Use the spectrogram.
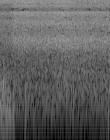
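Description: Strong wind gusting over a full dam reservoir in the Avalanche and Emerald area during heavy rain, a steady roaring rush of wind and choppy water with buffeting on the microphone, loudest at the very start and constant afterward.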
